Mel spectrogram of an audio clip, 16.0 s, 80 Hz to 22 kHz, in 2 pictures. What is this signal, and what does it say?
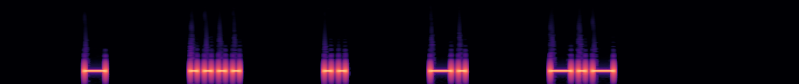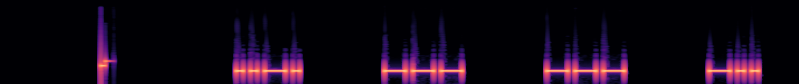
Morse code, heard as a keyed tone, about 17 wpm, spaced as for 8 wpm, 700 Hz. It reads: THINK FOOD
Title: 4x Character Spacing - Top 300 Words - 17wpm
